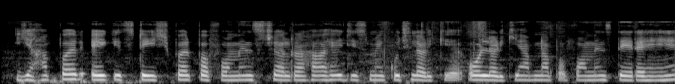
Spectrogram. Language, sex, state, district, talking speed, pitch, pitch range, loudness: Hindi, female, Maharashtra, Mumbai Suburban, 170 wpm, 205 Hz, 200-210 Hz, -17 LUFS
